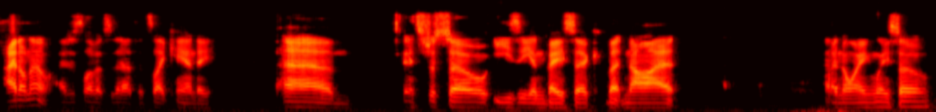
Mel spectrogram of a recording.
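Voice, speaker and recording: Man for casual podcast chat, bright tense tone, offhand, close dry dull audio. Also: lowish voice, fairly even intonation, a little slow, long pauses, dry recording. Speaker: podcast guest, fan fiction author.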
